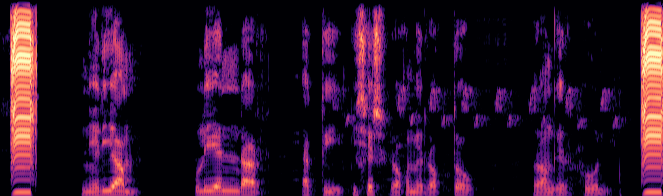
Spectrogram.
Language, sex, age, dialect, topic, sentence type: Bengali, male, 25-30, Northern/Varendri, agriculture, statement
